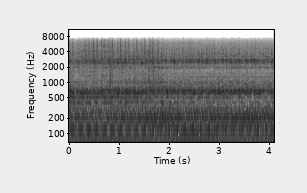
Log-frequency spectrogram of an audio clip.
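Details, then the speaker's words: 1954 Chevrolet 3100 pickup on S10 chassis, recently rebuilt Chevy 350 4-barrel V8 with serpentine belt, hot day: steady, even low idle rumble with no ticks, knocks or unusual noises; healthy engine. "You can hear the engine just runs perfect. I mean, fantastic. No ticks or any unusual noises out of it."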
